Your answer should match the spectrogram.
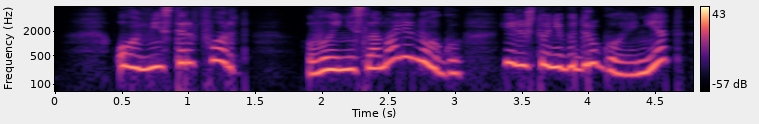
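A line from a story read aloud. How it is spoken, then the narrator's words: Anxious question. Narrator (Russian): взволнованно спросила она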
